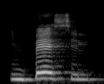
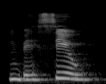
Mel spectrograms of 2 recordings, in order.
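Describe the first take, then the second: First: It is said with Spanish word stress. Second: It is said with Portuguese word stress.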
